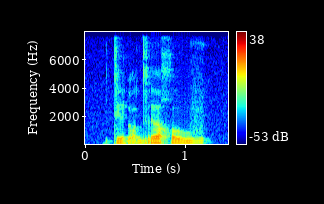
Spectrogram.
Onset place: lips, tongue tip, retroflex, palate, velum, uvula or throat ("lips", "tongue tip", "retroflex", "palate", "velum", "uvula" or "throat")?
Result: tongue tip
